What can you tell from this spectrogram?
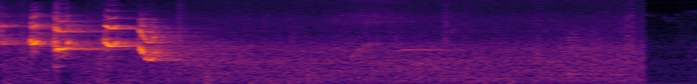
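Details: Two young elephant calves at Prague Zoo squeak while playing and wrestling with their trunks in snow. About four quick, high, harmonic squeaks fall in pitch within the first second, followed by a quiet outdoor background.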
